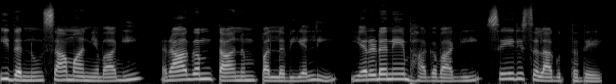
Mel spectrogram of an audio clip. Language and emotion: Kannada, neutral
